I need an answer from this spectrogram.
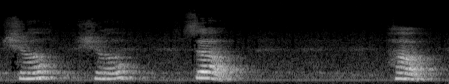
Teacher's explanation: ऊष्म के उच्चारण में कंठ, तालु, मूर्धा तीनों का यूज हुआ है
